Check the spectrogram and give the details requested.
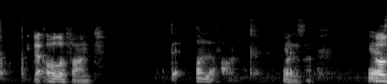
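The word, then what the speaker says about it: Oliphaunt: And it's what was needed to get rid of how's it pronounced? The Oliphant.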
